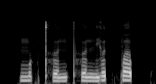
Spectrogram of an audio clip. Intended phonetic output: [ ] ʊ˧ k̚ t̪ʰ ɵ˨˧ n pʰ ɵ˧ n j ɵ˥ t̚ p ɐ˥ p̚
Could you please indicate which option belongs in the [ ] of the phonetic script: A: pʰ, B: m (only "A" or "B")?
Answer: B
